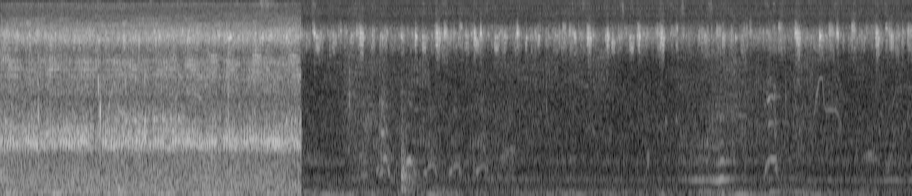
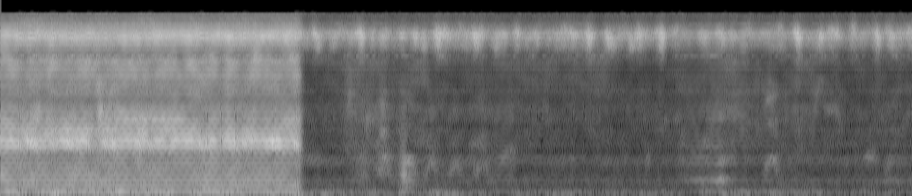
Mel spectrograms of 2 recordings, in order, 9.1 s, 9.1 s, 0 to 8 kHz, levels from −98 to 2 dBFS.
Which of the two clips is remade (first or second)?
second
